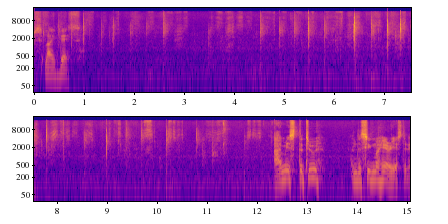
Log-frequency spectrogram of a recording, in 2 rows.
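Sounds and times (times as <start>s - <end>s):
chalk tapping and scratching on blackboard: 0.0s - 12.3s.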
